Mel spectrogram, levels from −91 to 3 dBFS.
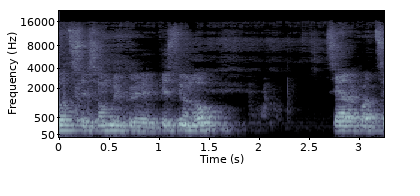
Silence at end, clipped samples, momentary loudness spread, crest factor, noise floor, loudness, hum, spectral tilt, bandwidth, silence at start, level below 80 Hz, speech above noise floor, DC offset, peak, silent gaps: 0 s; under 0.1%; 12 LU; 16 dB; -57 dBFS; -30 LUFS; none; -5 dB/octave; 16.5 kHz; 0 s; -66 dBFS; 28 dB; under 0.1%; -16 dBFS; none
